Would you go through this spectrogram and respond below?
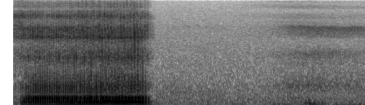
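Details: A boxer dog sleeping at Christmas snores very loudly, with enormous rumbling snores.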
